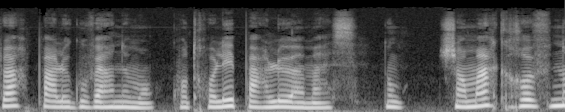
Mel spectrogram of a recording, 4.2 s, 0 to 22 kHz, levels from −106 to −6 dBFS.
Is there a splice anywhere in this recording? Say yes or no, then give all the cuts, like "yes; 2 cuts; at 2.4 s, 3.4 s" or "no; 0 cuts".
no; 0 cuts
